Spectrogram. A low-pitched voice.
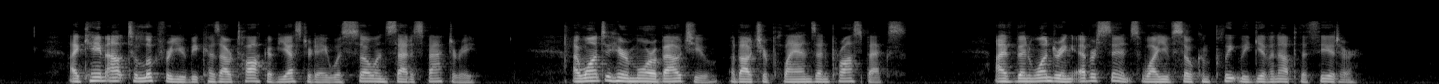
Yes: low, 130 Hz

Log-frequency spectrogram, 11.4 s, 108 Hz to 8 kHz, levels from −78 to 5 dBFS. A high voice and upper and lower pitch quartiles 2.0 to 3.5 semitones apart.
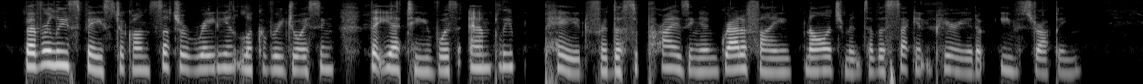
Yes: high, 225 Hz; average, 2.8 semitones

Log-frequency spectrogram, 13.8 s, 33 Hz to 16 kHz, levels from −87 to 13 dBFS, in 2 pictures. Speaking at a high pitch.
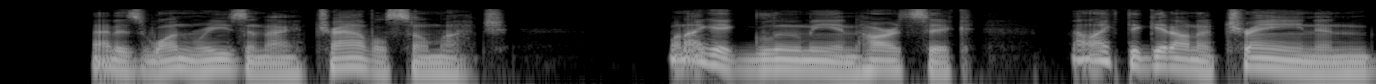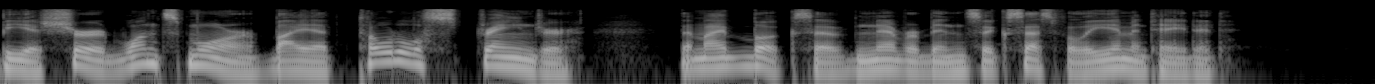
No: very low, 95 Hz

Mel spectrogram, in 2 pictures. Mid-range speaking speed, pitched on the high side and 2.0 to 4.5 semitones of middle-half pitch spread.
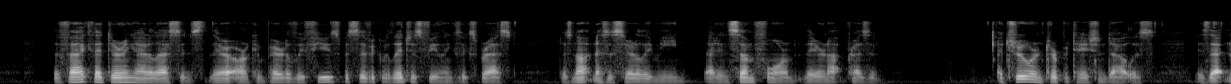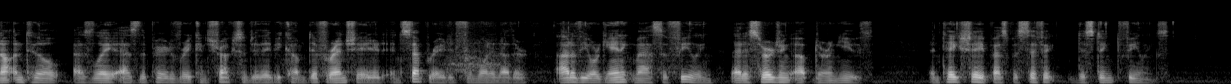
No: average, 170 wpm; very low, 95 Hz; narrow, 2.5 semitones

